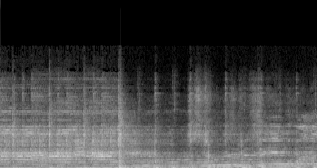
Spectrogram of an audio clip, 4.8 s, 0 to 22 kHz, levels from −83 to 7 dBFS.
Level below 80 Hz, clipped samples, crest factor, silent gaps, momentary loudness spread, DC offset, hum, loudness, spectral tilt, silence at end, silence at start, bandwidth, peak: -28 dBFS; under 0.1%; 16 dB; none; 8 LU; under 0.1%; none; -15 LUFS; -3.5 dB/octave; 0 s; 0 s; 15.5 kHz; 0 dBFS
